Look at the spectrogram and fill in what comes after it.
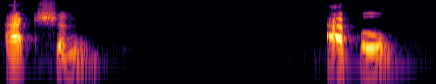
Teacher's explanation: in english we have these words action apple in which stress is on the first syllable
